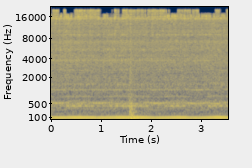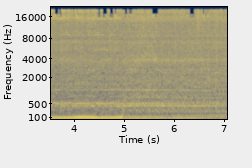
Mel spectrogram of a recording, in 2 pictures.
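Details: 2011 BMW 335i xDrive E90, N55 six-cylinder, idling after replacing accessory belts and pulleys: smooth steady hum with no rattle or chirp; normal belt drive after repair.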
